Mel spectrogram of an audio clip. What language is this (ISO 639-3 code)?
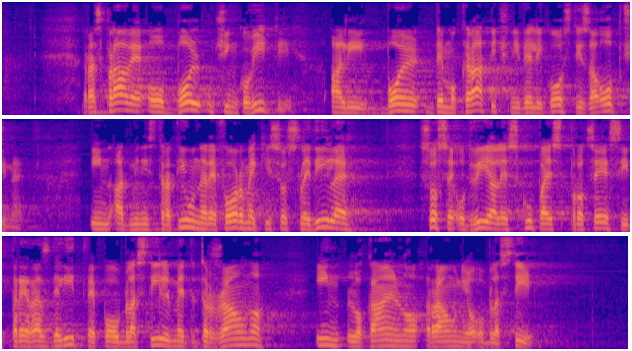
slv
